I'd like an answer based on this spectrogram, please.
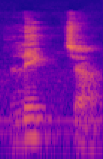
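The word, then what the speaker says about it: lecture: এরপরে দেখো আমরা উচ্চারণ করি কি, লেকচার, কিন্তু এটা কি হবে, সঠিক উচ্চারণটা কি হবে বলতো, লেকচার।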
